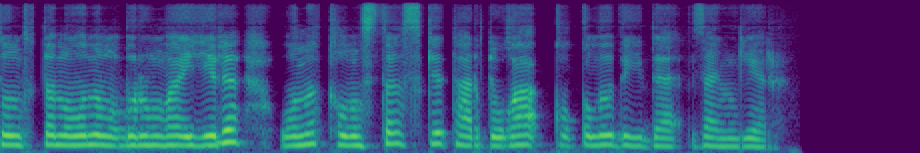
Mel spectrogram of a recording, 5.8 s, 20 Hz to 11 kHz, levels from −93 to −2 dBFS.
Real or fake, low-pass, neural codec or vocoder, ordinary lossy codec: fake; 9.9 kHz; codec, 32 kHz, 1.9 kbps, SNAC; none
